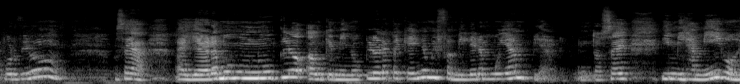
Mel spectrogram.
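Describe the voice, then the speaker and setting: A Venezuelan woman in her forties, a podcast guest telling her story in a lively, animated way with little sound words. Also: on the high side, echoey room. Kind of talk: casual podcast interview.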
